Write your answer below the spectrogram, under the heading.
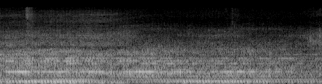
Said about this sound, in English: That horrible racket is the chemical tree treatment truck across the street.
